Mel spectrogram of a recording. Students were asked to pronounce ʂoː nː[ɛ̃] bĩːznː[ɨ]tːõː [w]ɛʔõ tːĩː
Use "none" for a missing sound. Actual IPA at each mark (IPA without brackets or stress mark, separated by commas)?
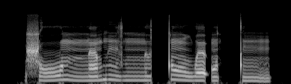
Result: ɛ̃, ɨ, w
